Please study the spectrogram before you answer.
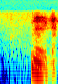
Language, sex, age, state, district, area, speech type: Manipuri, male, 30-45, Manipur, Ukhrul, urban, conversation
